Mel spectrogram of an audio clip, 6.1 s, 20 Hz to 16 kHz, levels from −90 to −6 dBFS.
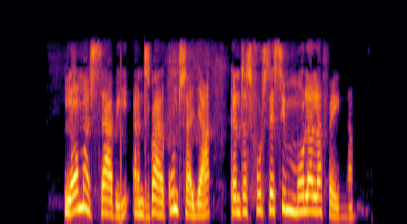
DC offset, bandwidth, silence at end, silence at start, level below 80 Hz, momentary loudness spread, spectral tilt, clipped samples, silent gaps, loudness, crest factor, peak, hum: under 0.1%; 8.2 kHz; 0.8 s; 1 s; -60 dBFS; 10 LU; -4 dB/octave; under 0.1%; none; -15 LUFS; 16 dB; 0 dBFS; none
